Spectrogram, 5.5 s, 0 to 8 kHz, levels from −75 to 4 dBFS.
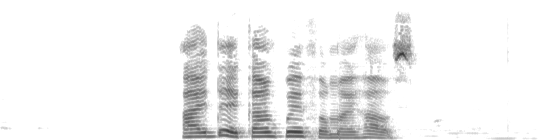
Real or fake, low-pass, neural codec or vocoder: real; 7.2 kHz; none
